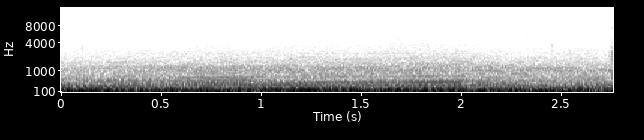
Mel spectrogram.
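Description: A 2.5-liter engine in a 2022 Mazda CX-5 Select pulling through traffic, a steady loud low rumble and whir of the motor under load that holds evenly throughout, with no talking.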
